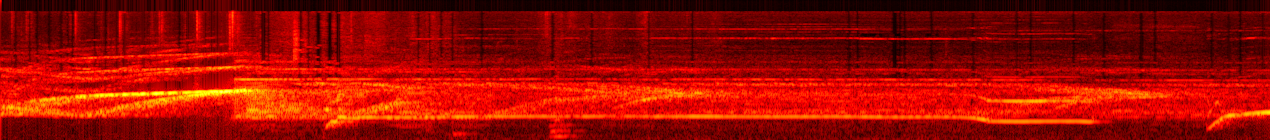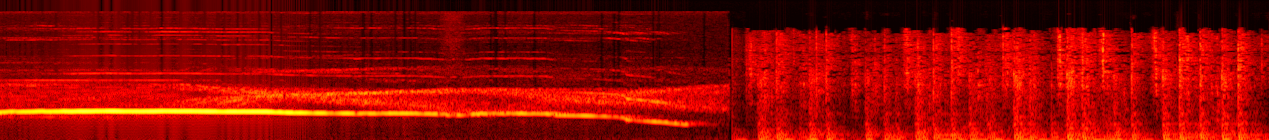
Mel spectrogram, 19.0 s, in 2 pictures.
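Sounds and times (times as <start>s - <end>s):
dog howling: 2.2s - 15.0s.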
